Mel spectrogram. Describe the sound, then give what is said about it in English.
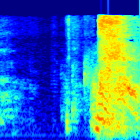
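A single human sneeze: a faint breathy intake, then a loud explosive burst that ends the brief moment. “I'm about to sneeze here.”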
